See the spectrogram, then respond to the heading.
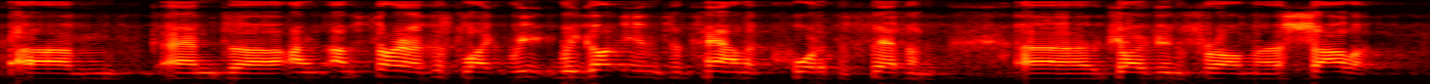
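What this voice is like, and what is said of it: Australian accent. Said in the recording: “I'm from Australia, as you may hear from the accent”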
